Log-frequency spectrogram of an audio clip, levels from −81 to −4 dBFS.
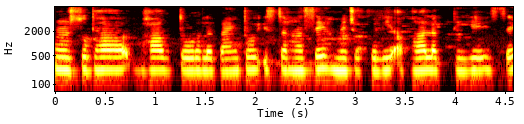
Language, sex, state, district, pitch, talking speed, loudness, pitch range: Hindi, female, Uttar Pradesh, Muzaffarnagar, 220 Hz, 210 wpm, -16 LUFS, 220-230 Hz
